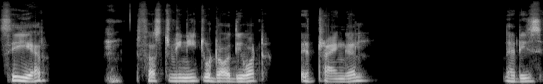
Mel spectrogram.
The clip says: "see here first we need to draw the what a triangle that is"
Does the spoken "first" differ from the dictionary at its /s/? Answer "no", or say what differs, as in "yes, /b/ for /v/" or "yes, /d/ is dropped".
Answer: no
